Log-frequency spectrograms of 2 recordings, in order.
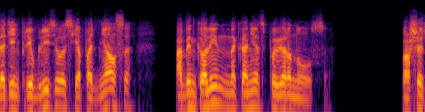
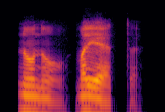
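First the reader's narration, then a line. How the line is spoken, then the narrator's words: Undertone. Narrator (Russian): проговорил он вполголоса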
